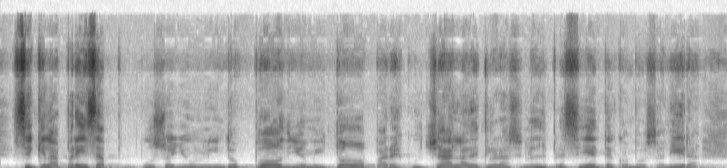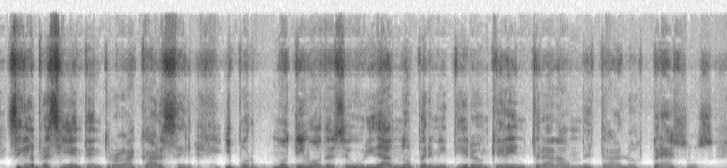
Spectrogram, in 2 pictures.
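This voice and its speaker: Husky-voiced male pastor telling a parable. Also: high voice. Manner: tells a parable, acting out quoted voices in dialogue. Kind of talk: sermon storytelling.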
